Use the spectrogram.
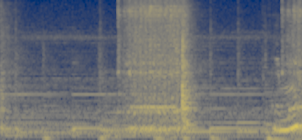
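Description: A sewing machine stitching bias tape onto a fabric toiletry kit runs in a steady, close whirring stream with a brief rising whine near the end. Light speech may blend in faintly.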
